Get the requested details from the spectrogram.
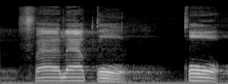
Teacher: nah ini yang kita temui ini qof itu dia memiliki sifat tebal maka pantulannya ke tebal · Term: Qalqalah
